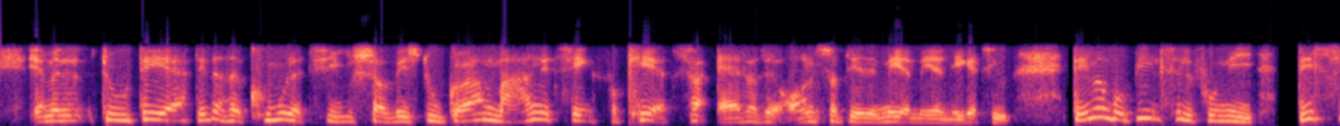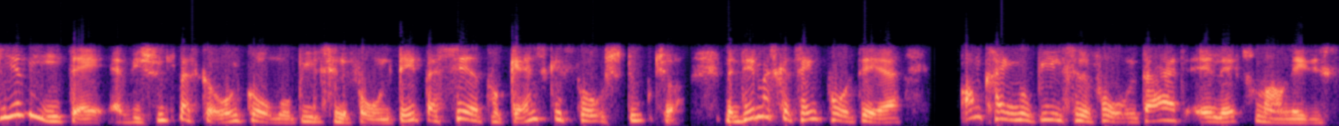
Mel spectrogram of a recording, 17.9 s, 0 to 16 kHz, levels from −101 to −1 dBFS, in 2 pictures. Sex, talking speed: male, 210 wpm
